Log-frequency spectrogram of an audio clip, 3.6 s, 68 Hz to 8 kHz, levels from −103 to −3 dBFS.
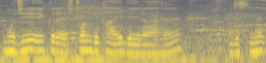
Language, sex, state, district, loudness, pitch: Hindi, male, Chandigarh, Chandigarh, -15 LUFS, 140 Hz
